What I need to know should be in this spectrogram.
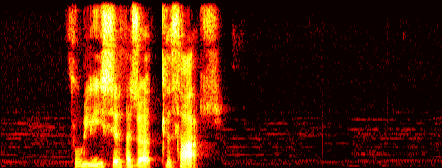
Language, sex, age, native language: Icelandic, male, 30-39, Icelandic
